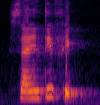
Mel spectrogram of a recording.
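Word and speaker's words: scientific: Next यहाँ पे देखिए, साइंटिफिक। साइंटिफिक में भी देखिए एस सी के बाद आई आ रहा है।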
